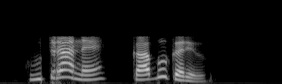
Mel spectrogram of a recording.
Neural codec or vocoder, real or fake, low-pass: codec, 16 kHz, 0.7 kbps, FocalCodec; fake; 3.6 kHz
